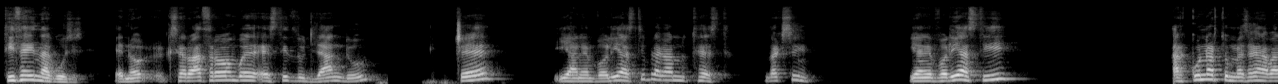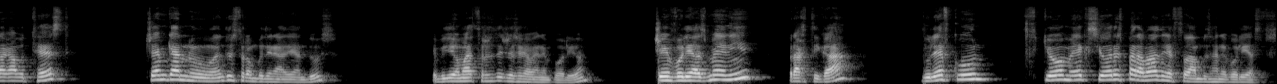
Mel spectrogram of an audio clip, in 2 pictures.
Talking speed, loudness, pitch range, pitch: 110 wpm, -19 LUFS, 150-215 Hz, 175 Hz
